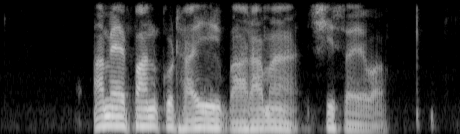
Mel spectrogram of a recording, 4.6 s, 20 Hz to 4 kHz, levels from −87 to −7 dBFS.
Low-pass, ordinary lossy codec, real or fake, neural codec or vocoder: 3.6 kHz; Opus, 32 kbps; real; none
